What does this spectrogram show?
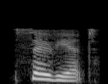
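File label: "Soviet", English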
